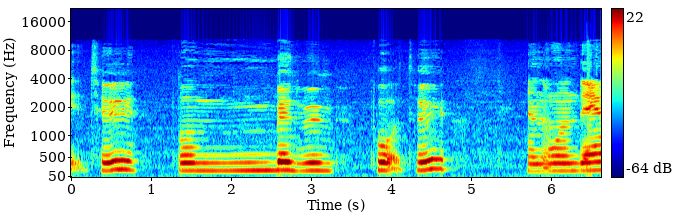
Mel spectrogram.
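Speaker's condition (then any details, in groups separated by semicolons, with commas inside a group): Cerebral palsy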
